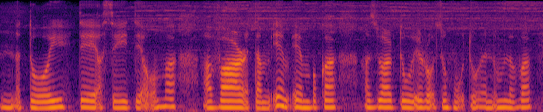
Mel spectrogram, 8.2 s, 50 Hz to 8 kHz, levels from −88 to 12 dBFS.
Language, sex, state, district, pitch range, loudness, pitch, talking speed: Mizo, female, Mizoram, Aizawl, 170-185 Hz, -19 LUFS, 180 Hz, 200 wpm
